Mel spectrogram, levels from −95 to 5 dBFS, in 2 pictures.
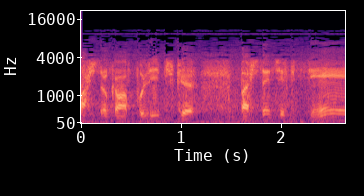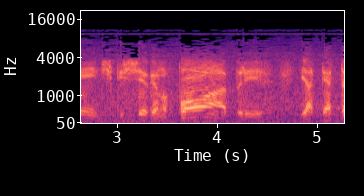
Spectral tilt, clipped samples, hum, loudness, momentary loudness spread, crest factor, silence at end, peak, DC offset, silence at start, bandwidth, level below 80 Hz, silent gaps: -3 dB/octave; under 0.1%; none; -16 LUFS; 7 LU; 14 dB; 0 s; -2 dBFS; under 0.1%; 0 s; 11.5 kHz; -48 dBFS; none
